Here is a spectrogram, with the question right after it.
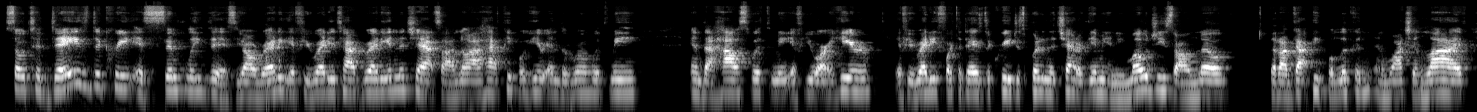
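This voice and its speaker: A woman with a very low voice, rougher than usual this morning, leads a live-streamed devotional. She talks in a chatty, upbeat way, greeting viewers and stretching out phrases for emphasis, and the sound rings around an echoey room. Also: steady tone, brisk. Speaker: life coach and preacher hosting a daily livestream.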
